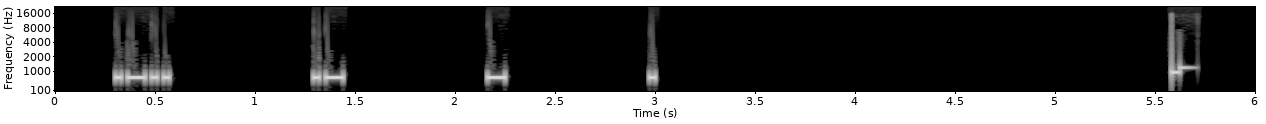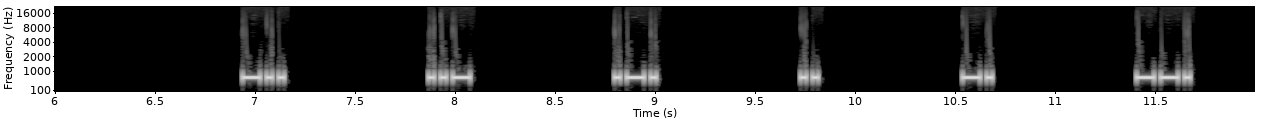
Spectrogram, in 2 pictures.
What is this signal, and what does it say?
Morse code, heard as a keyed tone, about 40 wpm, spaced as for 11 wpm, 690 Hz. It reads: LATE DURING
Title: 8x Character Spacing - Top 500 Words - 40wpm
